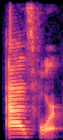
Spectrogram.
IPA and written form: æz fɔːr (as for)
